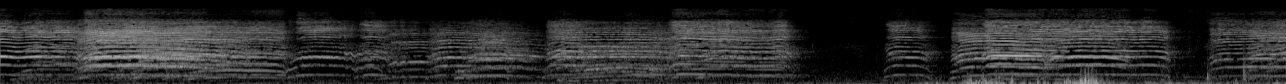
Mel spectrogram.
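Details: Little lamb giving repeated quavering bleats, each about a second or two long, in a steady series broken by one short quiet gap, with a low rumble underneath near the end.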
